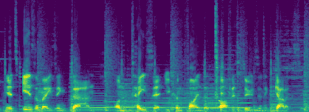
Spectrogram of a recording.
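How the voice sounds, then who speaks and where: A man's voice: fairly low pitch, moderate pace. A man doing a parody ad voice-over in a mock salesman delivery. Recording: ad with loud music.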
